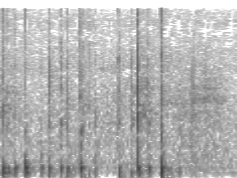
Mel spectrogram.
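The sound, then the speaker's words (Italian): Rapid, uneven clicking of keys being typed on a keyboard into a music search text field, about a dozen taps in quick bursts with short pauses, and no voices. “Vediamo se ho digitato bene.”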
